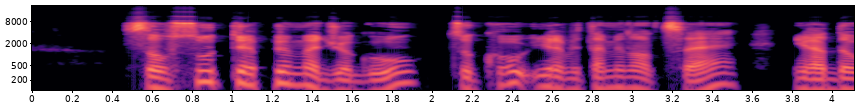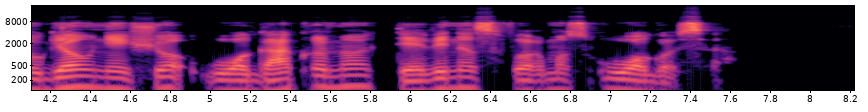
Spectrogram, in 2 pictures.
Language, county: Lithuanian, Vilnius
